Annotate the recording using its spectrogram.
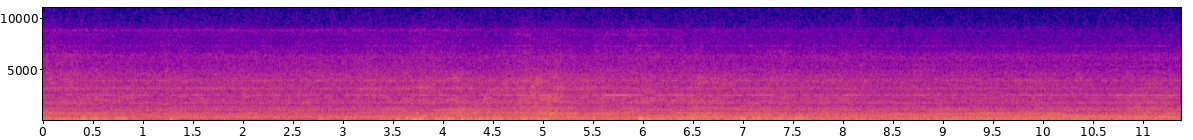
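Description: A large jet airliner's engines roar steadily as it taxis slowly.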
